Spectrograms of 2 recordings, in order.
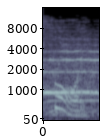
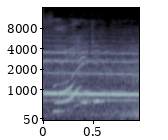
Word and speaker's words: Froy: By the way, my name is Froy. Did you say Freud? No, Froy, not Freud. Froy. I'm sorry, I can't hear you. Froy rhymes with joy.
